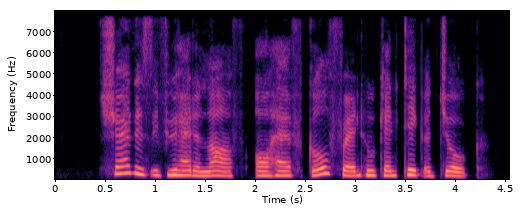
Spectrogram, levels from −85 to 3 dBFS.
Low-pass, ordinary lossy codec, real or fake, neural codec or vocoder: none; none; fake; codec, 16 kHz, 8 kbps, FreqCodec, smaller model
